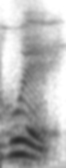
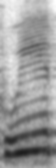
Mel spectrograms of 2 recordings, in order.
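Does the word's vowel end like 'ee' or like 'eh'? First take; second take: eh; ee. First: The vowel ends with an 'eh' sound. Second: The vowel ends with an 'ee' sound. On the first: The speaker calls it right. "tapi bacanya hue" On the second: The speaker calls it wrong. "Ini bukan hui"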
